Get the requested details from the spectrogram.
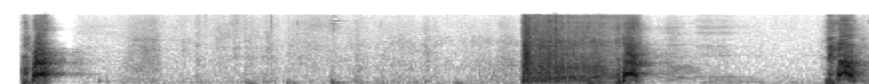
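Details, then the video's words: Dog indoors barking at a doorstop that a man keeps flicking; a sharp bark at the start, a longer rough burst of barking midway, then another short bark at the end, with quiet pauses between. "dog barks at doorstop"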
